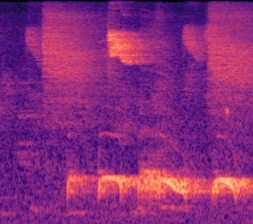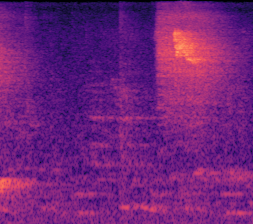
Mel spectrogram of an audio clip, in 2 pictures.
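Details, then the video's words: Spotted dove used as a decoy and for training young doves, giving varied calls: a low rolling coo of several linked pulses lasting about two seconds, with brief higher hissing sounds in between. "Cu gáy đảo giọng liên tục, kích bổi hay, luyện CU non chuẩn!"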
